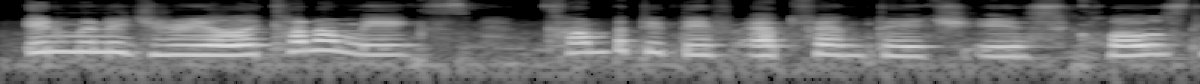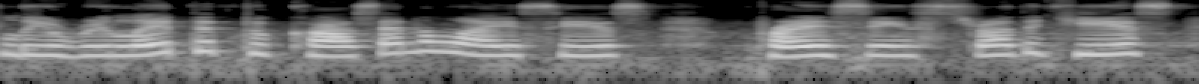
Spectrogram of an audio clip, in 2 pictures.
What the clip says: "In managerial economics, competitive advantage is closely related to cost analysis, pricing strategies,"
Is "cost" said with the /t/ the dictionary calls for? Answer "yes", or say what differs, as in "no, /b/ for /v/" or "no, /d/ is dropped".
no, /t/ is dropped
